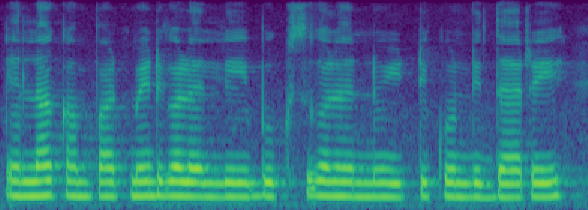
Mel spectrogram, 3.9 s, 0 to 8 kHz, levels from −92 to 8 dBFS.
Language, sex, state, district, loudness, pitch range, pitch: Kannada, female, Karnataka, Bidar, -14 LUFS, 195-205 Hz, 200 Hz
